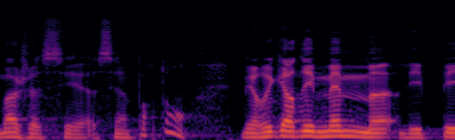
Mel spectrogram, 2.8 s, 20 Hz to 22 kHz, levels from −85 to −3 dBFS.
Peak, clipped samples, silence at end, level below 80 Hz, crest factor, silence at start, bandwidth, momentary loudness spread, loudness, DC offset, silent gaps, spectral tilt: -22 dBFS; under 0.1%; 0 s; -68 dBFS; 18 dB; 0 s; 14 kHz; 13 LU; -39 LUFS; under 0.1%; none; -6.5 dB/octave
